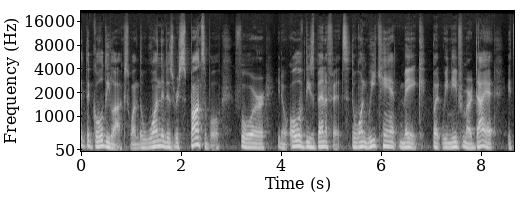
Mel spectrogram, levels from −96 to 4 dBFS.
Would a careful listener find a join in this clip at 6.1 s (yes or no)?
no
